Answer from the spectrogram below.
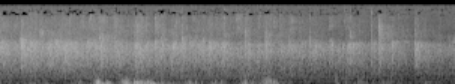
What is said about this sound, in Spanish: Denle un aplauso a mis apoyos.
